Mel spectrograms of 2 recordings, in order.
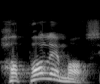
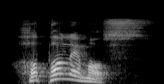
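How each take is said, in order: First: Said in the usual way. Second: Ho POlemos drawn out slowly; teacher models the Greek word. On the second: Shown as a demonstration. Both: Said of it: "Agora a que se segue".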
